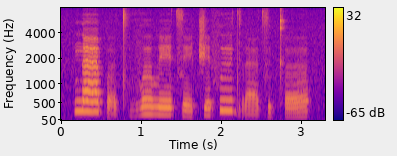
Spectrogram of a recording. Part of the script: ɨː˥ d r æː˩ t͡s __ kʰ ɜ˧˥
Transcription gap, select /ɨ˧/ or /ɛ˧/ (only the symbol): ɨ˧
